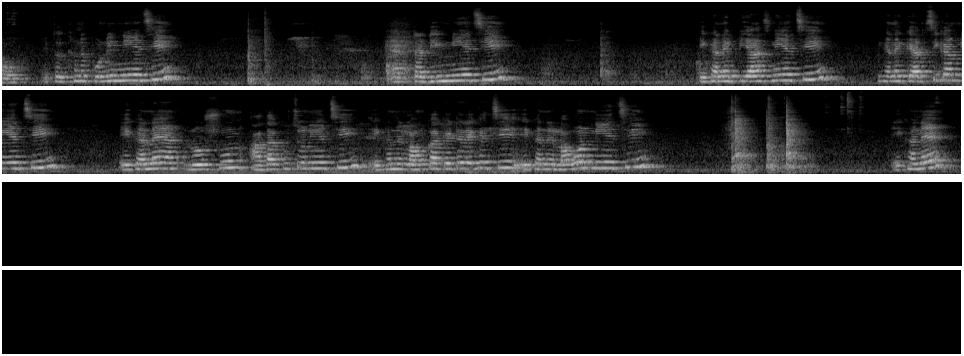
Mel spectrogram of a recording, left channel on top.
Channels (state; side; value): silent; right; 57 dB below the other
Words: তো এখানে পনির নিয়েছি, একটা ডিম নিয়েছি, এখানে পেঁয়াজ নিয়েছি, এখানে ক্যাপসিকাম নিয়েছি, এখানে রসুন আদা কুচো নিয়েছি, এখানে লঙ্কা কেটে রেখেছি, এখানে লবণ নিয়েছি, এখানে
